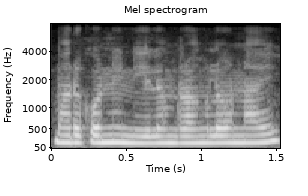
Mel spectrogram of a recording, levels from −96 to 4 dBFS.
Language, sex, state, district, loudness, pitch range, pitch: Telugu, male, Telangana, Mahabubabad, -12 LUFS, 165-175 Hz, 170 Hz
